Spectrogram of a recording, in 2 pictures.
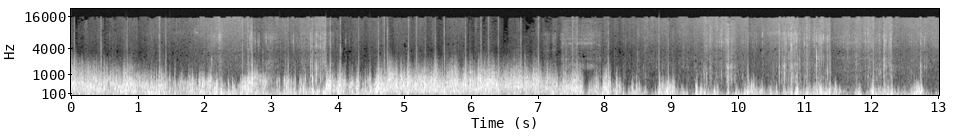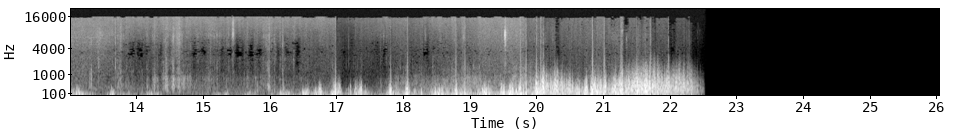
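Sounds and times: wind buffeting microphone: 0.0s - 22.5s.

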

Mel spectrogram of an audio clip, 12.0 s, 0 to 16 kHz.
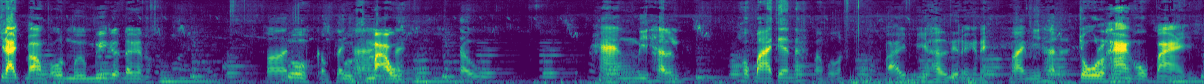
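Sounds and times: man talking: 0.0s - 5.1s, 5.9s - 12.0s
background music: 0.0s - 12.0s.

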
